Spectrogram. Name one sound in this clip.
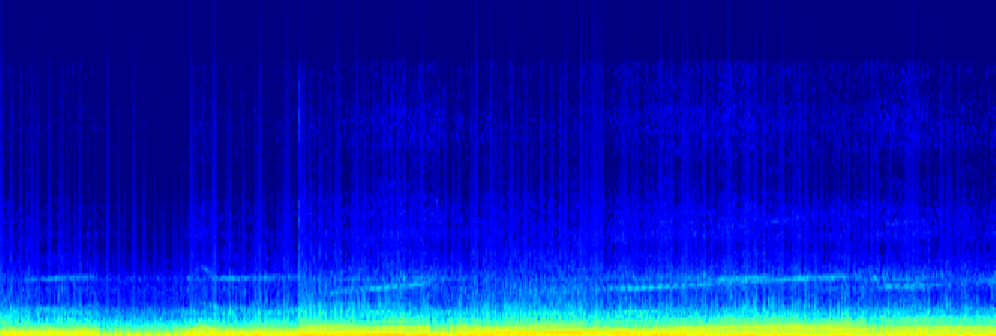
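A motorcycle engine hums close by and rises in pitch as the rider speeds up and shifts gears.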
